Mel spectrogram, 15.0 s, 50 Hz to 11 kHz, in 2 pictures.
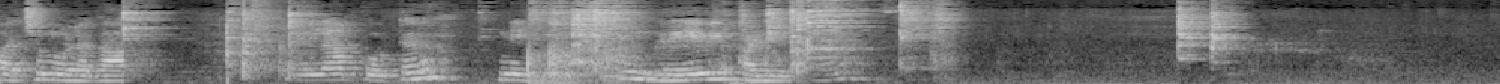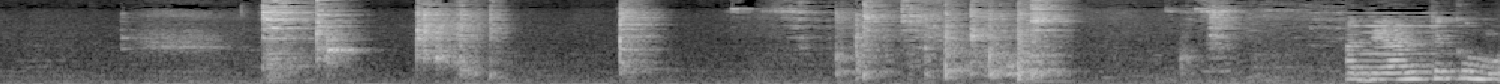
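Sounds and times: spoon clinking against steel bowls: 0.5 - 4.9, 5.9 - 6.4, 8.1 - 15.0.

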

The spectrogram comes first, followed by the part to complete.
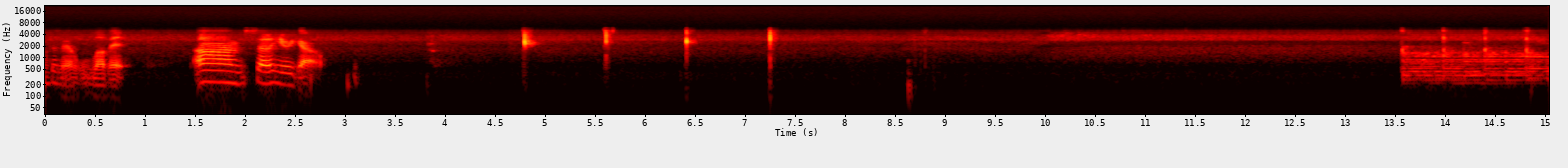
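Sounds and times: finger snaps: 4.8 - 5.0, 5.6 - 5.8, 7.2 - 7.4.

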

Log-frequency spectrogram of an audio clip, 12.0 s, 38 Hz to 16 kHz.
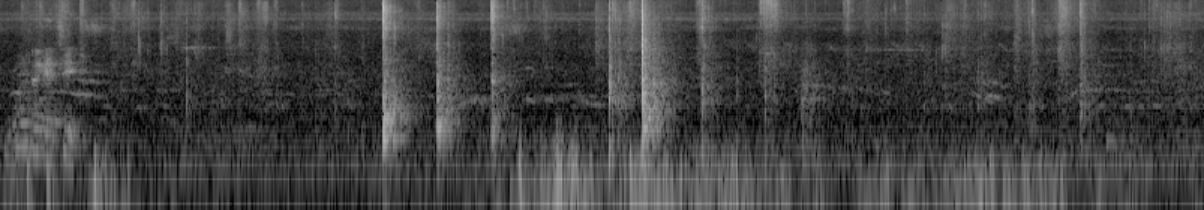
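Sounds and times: ball and bat clacking on concrete: 3.3 - 5.2, 6.0 - 8.4, 10.1 - 11.0.

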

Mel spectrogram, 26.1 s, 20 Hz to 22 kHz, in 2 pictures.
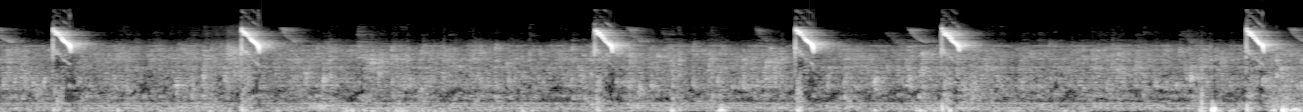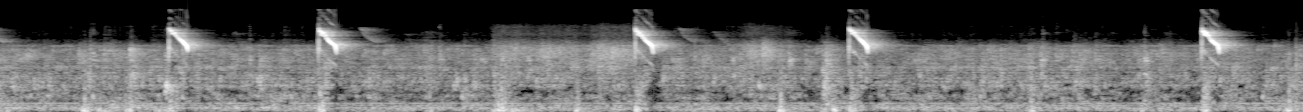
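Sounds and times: bird high sharp calls: 0.5 - 1.0, 2.4 - 3.0, 5.9 - 6.5, 8.0 - 9.9, 12.4 - 13.2, 14.7 - 15.1, 16.2 - 16.8, 19.4 - 20.0, 21.5 - 22.0, 25.0 - 25.5.

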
